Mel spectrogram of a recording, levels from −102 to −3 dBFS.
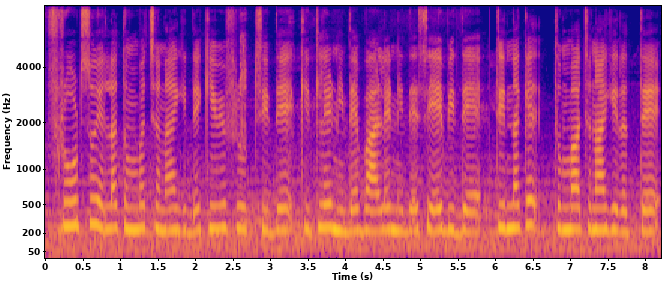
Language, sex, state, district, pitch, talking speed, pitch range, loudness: Kannada, female, Karnataka, Gulbarga, 235 Hz, 115 wpm, 225-245 Hz, -24 LUFS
